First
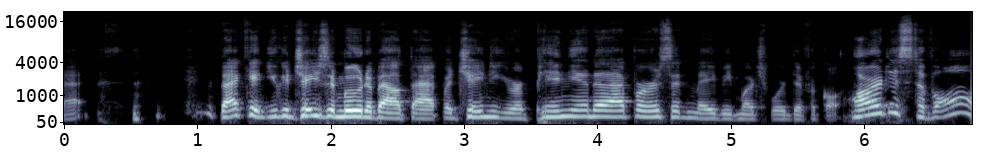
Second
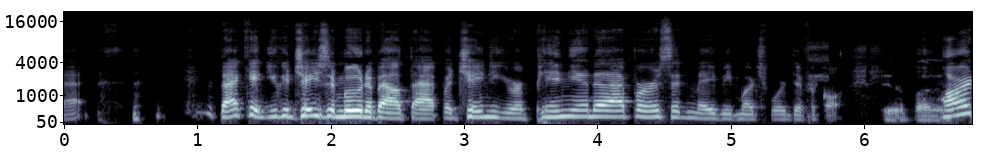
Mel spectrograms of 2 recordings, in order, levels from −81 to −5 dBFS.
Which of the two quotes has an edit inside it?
first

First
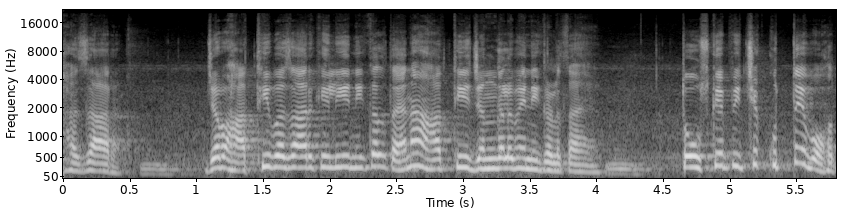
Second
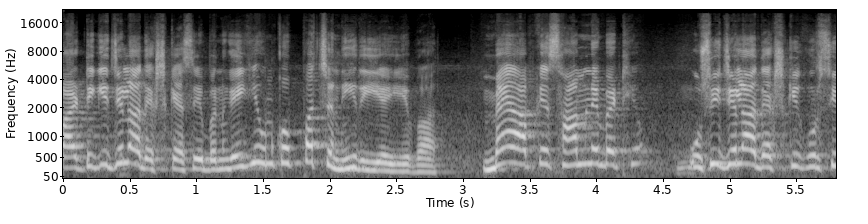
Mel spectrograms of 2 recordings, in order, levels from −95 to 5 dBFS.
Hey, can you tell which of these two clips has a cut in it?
second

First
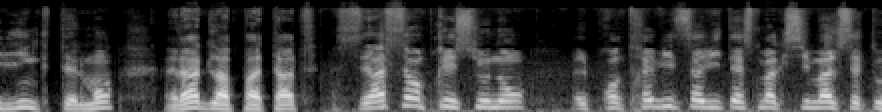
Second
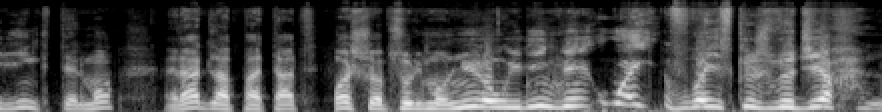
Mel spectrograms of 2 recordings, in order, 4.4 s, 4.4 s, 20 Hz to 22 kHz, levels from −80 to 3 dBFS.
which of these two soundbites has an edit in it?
first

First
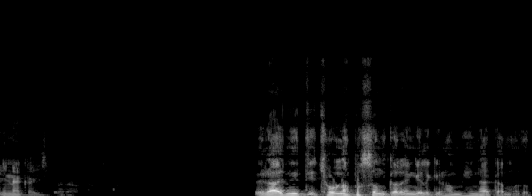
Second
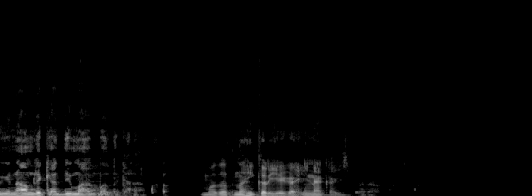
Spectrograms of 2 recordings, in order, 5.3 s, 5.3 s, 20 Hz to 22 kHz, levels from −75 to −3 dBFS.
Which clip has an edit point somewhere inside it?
second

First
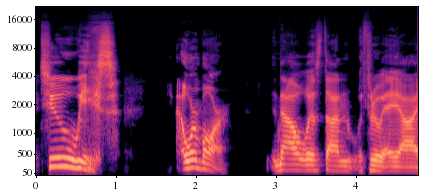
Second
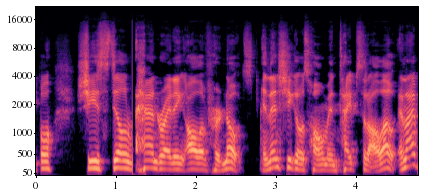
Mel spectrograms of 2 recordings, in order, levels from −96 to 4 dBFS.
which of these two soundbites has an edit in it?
second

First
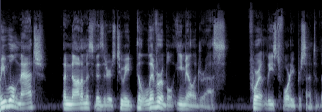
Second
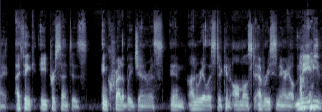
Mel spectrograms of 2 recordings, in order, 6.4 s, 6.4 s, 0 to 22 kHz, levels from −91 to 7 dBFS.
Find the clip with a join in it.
second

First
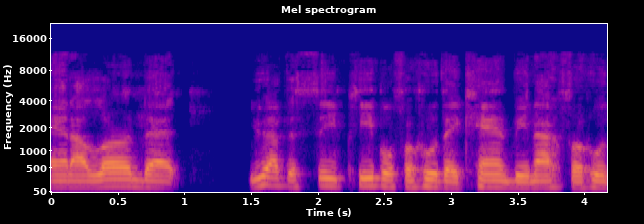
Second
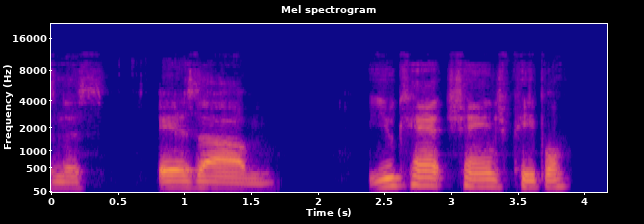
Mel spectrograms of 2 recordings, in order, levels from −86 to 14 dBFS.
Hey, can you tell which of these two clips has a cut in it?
second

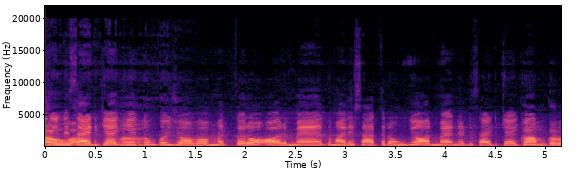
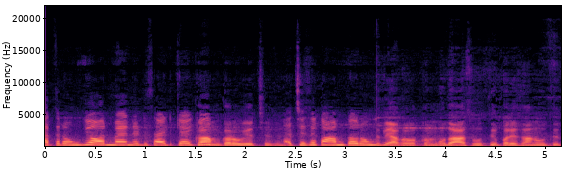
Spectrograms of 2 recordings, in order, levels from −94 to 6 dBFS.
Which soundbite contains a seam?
second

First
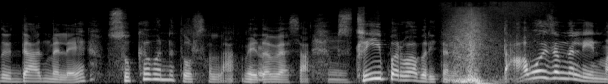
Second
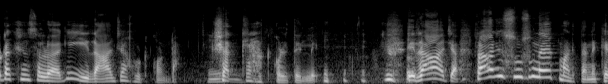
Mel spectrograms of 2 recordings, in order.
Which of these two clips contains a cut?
first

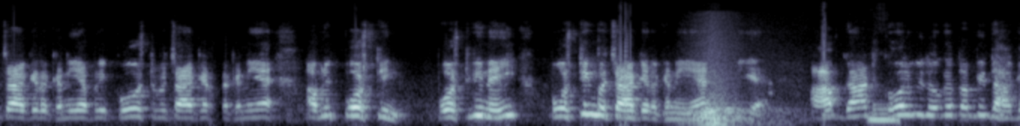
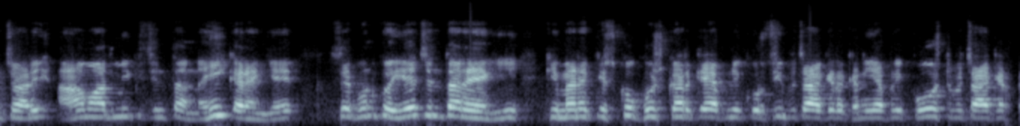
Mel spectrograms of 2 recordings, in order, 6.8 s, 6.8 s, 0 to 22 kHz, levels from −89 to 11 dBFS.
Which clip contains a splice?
first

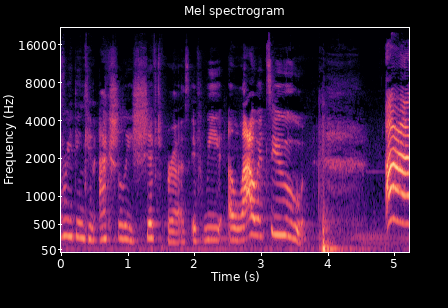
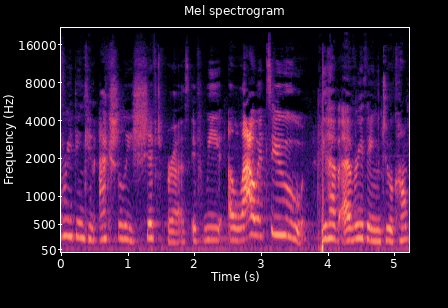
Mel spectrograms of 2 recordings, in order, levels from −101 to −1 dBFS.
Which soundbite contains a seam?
second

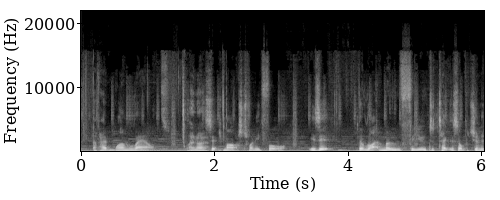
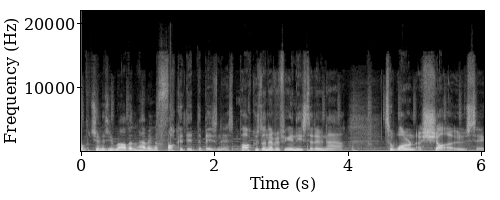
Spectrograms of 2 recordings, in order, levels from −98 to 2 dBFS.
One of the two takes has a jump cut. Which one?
second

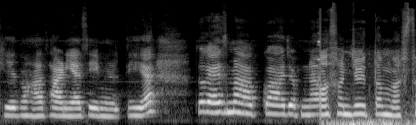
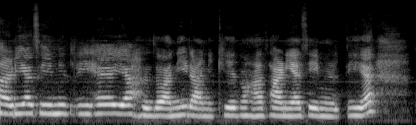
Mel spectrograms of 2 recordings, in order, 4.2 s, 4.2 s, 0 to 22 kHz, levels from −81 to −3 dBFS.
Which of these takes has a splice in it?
first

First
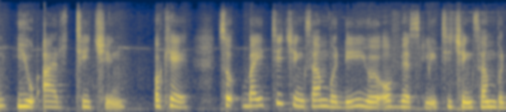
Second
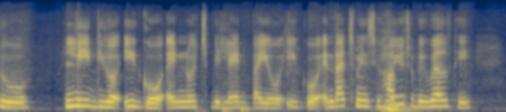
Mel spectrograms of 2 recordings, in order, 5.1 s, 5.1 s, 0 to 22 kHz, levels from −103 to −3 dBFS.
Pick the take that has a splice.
second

